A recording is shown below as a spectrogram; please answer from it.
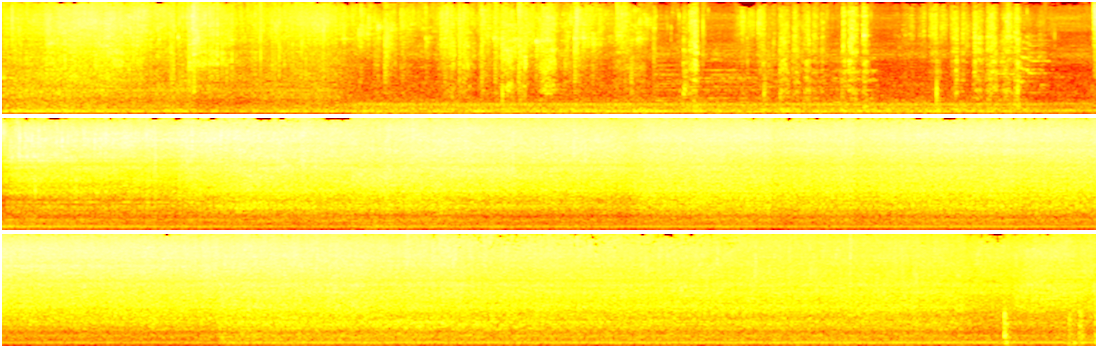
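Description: Steak and sliced mushrooms frying in oil in a frying pan, turned with tongs. A light crackle with scattered clicks gives way, about eleven seconds in, to a sudden loud steady sizzle that lasts to the end, over a low steady hum.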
